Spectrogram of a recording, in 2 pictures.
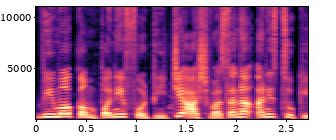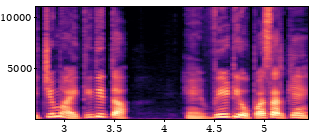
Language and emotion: Goan Konkani, disgusted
